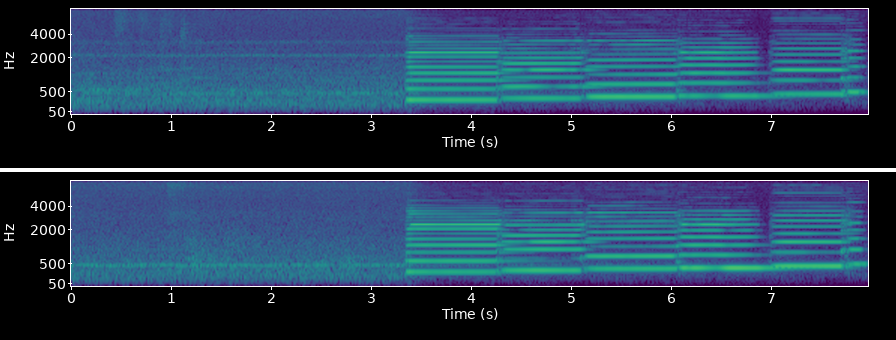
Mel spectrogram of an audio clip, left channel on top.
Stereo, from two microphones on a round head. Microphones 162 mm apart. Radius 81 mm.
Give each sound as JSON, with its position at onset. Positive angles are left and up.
{"t": 3.3, "sound": "a violin", "side_deg": 15, "distance_m": 7.0}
